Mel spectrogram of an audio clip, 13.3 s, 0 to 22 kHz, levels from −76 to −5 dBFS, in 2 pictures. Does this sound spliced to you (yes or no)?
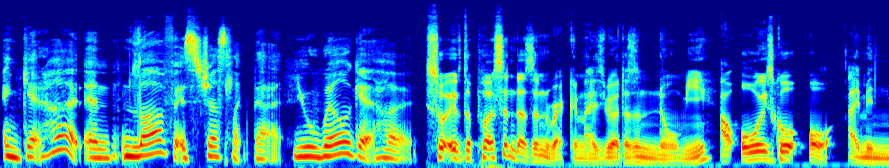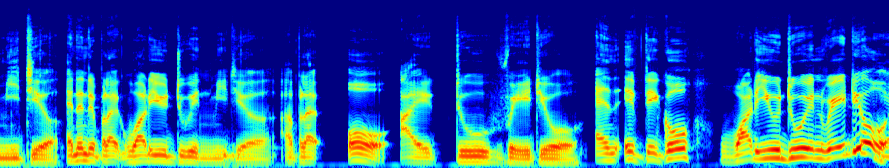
yes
